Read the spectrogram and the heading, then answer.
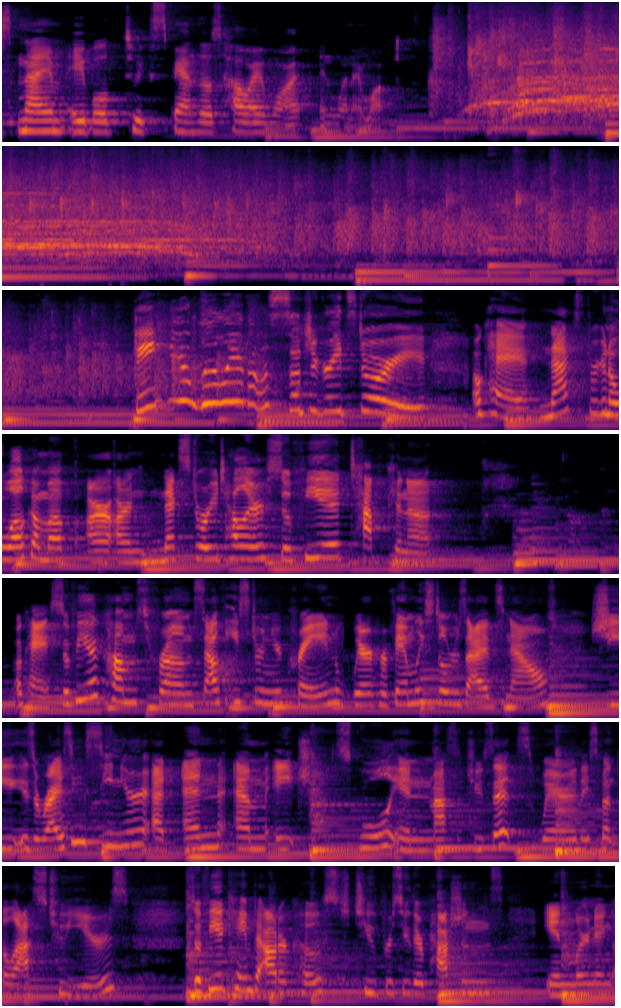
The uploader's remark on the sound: This performance was done in collaboration with Outer Coast and performed live August 2nd, 2023 on the Smokestack Stage of the Sitka Fine Arts Campus.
